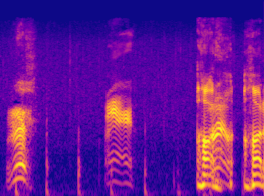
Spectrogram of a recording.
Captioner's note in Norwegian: Harald grynter i bakgrunnen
